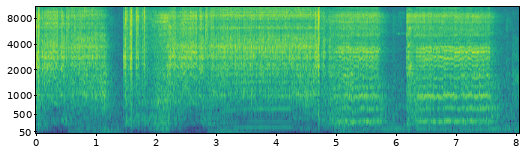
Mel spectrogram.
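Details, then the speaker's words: Honda Activa 4G scooter, starter motor near engine by belt cover: starter whirs up to a high, thin spin but the engine never turns over; faulty Bendix drive, its spring mechanism worn or clogged with deposits, not engaging. "तो basically a starter motor है वह spin कर रही है लेकिन scooty और start नहीं हो रही है"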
